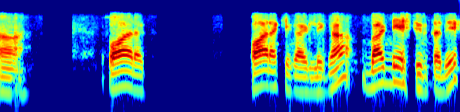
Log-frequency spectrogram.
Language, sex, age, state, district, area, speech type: Kannada, male, 18-30, Karnataka, Dakshina Kannada, rural, conversation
